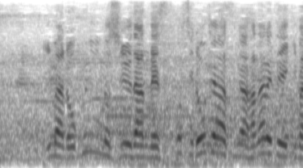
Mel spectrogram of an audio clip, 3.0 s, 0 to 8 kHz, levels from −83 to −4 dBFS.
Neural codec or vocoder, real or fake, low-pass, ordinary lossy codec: none; real; none; none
